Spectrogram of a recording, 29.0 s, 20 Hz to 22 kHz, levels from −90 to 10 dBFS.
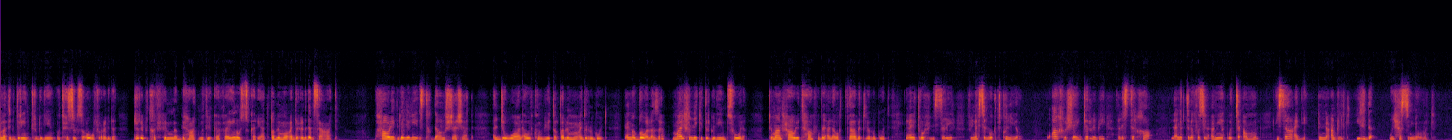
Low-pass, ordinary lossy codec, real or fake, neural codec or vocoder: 14.4 kHz; AAC, 64 kbps; fake; codec, 44.1 kHz, 2.6 kbps, SNAC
